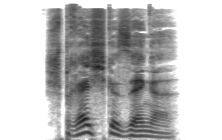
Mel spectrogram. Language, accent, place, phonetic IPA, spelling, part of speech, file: German, Germany, Berlin, [ˈʃpʁɛçɡəˌzɛŋə], Sprechgesänge, noun, De-Sprechgesänge.ogg
- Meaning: nominative/accusative/genitive plural of Sprechgesang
